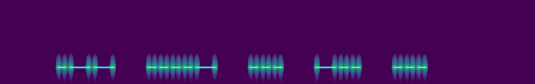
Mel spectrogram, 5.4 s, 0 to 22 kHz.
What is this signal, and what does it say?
Morse code, heard as a keyed tone, about 20 wpm, spaced as for 15 wpm, 700 Hz. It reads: W4SDS
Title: 140 Lesson 23g - Letter f - Call Signs 20wpm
